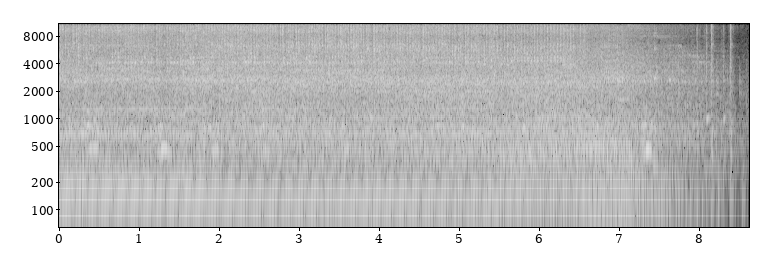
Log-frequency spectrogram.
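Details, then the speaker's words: John Deere GT245 mower, previously misfiring; fast, uneven, laboured chugging then dying out; rough running, owner suspects fuel-related cause or ignition key fault, unconfirmed. "She's running better, but she's still running terrible. I'm thinking it's fuel related, but she shouldn't be igniting."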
